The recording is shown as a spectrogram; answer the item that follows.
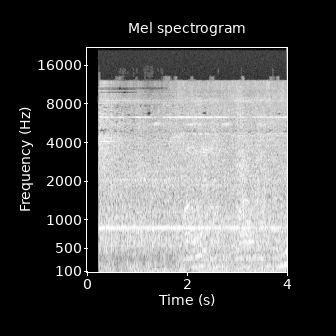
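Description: Industrial bakery production-line machinery, the dough conveyor and oven equipment, running with a steady mechanical rumble. A thin steady whine sits over it in roughly the first half.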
